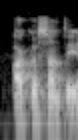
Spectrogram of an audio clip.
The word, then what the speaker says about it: Arcosanti: Are you an how do you pronounce it again? Arcosanti, is it called? – Arcosanti, exactly. It's an Italian word.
